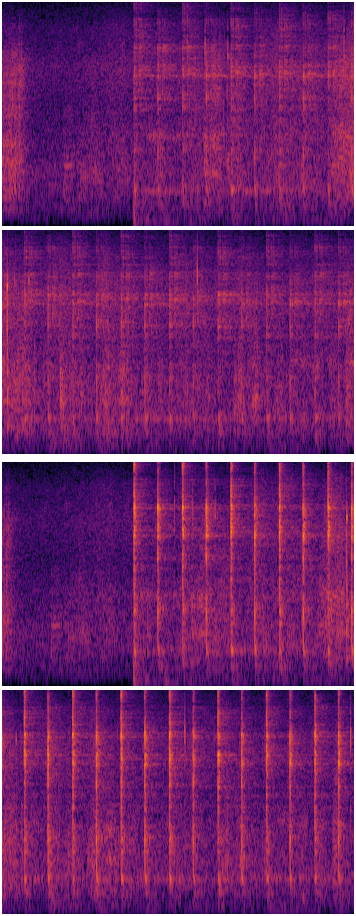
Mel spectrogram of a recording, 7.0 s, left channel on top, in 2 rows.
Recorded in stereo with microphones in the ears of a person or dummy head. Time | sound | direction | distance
1.3 | ticking | 60° right (ahead or behind) | 0.7 m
